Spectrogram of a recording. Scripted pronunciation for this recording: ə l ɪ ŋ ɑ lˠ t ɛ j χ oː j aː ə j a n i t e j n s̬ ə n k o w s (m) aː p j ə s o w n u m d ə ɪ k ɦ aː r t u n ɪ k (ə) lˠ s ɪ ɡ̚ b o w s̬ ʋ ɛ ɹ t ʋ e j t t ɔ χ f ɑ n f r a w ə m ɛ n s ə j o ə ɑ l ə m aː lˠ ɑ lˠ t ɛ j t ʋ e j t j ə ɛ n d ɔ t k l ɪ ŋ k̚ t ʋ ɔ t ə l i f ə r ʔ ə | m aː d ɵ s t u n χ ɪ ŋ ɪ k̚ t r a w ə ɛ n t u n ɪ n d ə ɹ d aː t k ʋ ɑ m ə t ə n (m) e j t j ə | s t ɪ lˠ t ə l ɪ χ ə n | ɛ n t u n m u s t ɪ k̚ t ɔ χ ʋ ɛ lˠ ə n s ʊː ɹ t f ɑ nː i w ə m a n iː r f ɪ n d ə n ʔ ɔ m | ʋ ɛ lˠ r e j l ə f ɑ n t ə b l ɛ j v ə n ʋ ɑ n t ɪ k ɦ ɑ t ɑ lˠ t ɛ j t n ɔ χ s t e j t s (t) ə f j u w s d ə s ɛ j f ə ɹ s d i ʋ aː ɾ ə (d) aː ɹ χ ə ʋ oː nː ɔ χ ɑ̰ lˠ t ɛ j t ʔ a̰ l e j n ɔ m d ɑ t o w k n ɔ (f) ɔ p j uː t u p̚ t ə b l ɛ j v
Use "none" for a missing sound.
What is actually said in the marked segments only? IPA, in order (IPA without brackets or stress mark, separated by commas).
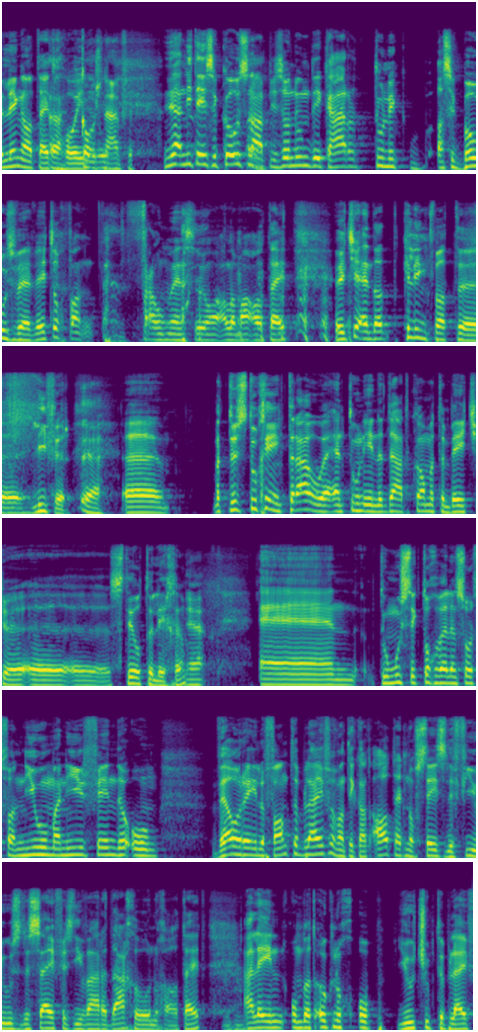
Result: n, ɑ, b, d, d, χ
